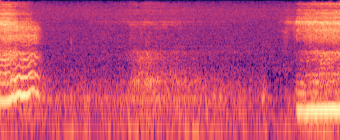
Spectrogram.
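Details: Dabs, a dog in deep sleep, snoring: low, rough breathing noises at the start and end with a quiet stretch between them.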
